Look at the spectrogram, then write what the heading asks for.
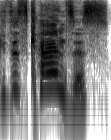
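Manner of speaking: put-on high, slow girlish Dorothy; lost girl asking where she is. Comic asking if this is Kansas, high and slow.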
